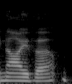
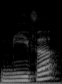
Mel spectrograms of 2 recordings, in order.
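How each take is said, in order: First: It is said with a British pronunciation. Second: It is said with an American pronunciation. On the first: "the British pronunciation is supposed to be I neither" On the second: "the American version"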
